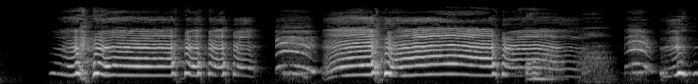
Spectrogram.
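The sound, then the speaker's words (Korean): A young girl, a younger sister, wails and sobs loudly in a room, long drawn-out cries broken by short gasping breaths, continuing for several seconds with no other sounds. “방문을 열어보니 여동생이 목 놓아 울고 있었다.”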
